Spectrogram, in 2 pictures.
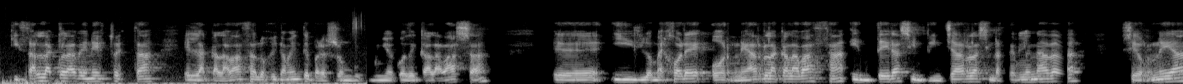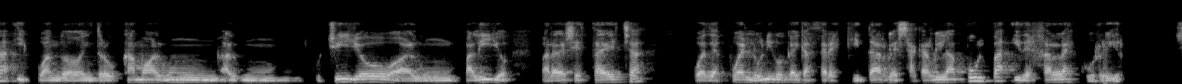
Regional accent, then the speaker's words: Jaén, Andalusia, Spain; yo siendo de Jaén tengo que tirar para mi tierra.

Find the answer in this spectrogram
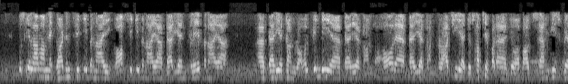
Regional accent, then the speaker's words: Canada; मैं खुद कैनेडियन हूँ

